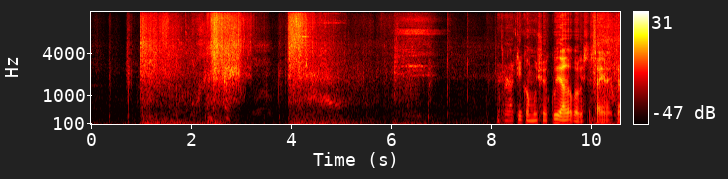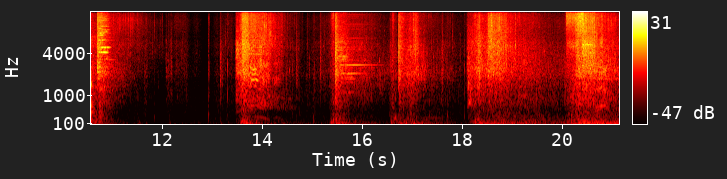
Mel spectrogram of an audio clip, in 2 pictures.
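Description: A sword swishes through the air in heavy swings.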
